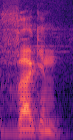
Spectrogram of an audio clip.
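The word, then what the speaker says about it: Wagen: في ده بقى اللي بيتنطق زي الفي بالانجليزي، فبنقول فاجن يعني عربيه او سياره.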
